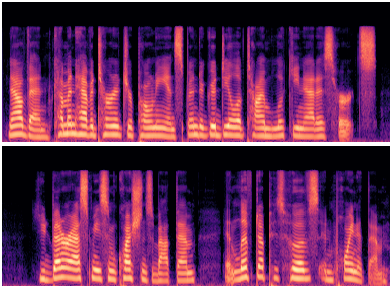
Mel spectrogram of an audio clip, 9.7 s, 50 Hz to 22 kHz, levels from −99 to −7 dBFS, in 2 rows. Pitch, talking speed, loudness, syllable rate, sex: 195 Hz, 235 wpm, -19 LUFS, 4.9 syllables/s, female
